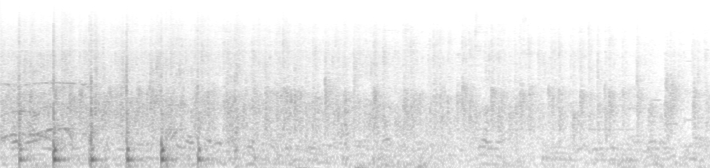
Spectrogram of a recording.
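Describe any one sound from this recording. A string ensemble strums guitars and mandolins in a lively rhythm.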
